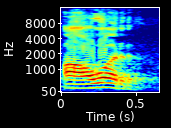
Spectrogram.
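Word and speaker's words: hour: आ उच्चारण हो देखिए इसको पढ़ेंगे आवर ठीक है इसको हावर नहीं पढ़ेंगे यहां पे एच साइलेंट रहता है जब हम साइलेंट वाले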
